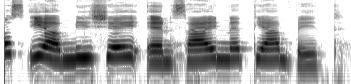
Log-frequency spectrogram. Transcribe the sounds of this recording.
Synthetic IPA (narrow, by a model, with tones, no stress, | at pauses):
si˦a˨mi˦ʃe˦jɛ˨nsajnɛ˦t̪ja˦mbe˨t̪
